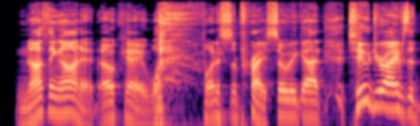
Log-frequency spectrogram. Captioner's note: laughs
